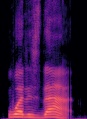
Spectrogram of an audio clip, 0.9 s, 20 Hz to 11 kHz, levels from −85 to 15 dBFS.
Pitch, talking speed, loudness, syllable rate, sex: 230 Hz, 205 wpm, -16 LUFS, 4.7 syllables/s, female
